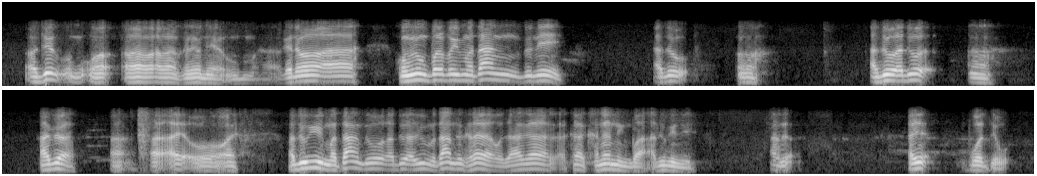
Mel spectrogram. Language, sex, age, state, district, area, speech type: Manipuri, male, 60+, Manipur, Imphal East, rural, conversation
